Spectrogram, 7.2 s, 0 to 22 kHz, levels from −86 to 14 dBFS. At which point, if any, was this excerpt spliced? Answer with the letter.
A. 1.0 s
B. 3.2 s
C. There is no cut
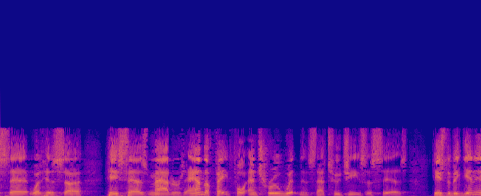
B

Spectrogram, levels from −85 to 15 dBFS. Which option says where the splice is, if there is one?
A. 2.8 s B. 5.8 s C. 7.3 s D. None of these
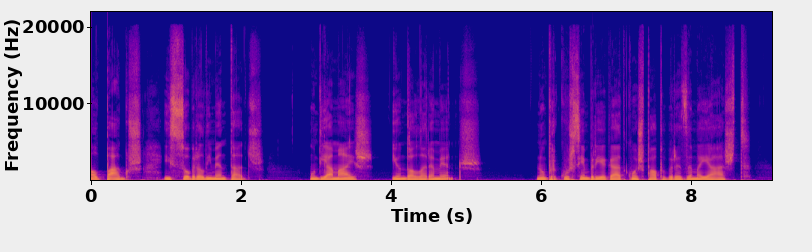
B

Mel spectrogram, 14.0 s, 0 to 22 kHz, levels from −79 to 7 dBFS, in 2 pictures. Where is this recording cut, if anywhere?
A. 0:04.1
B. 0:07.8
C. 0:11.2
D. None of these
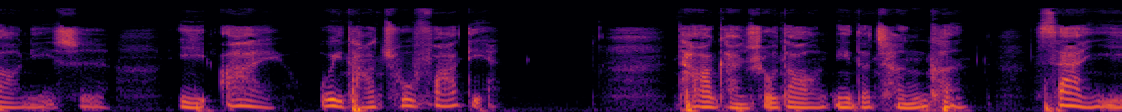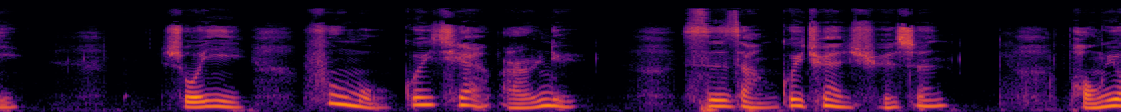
B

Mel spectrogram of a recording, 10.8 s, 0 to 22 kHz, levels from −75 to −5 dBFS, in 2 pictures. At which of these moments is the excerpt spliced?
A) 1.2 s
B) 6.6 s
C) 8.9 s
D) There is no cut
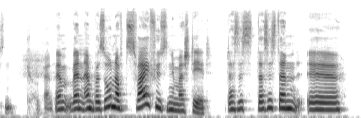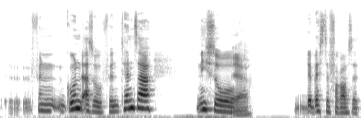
D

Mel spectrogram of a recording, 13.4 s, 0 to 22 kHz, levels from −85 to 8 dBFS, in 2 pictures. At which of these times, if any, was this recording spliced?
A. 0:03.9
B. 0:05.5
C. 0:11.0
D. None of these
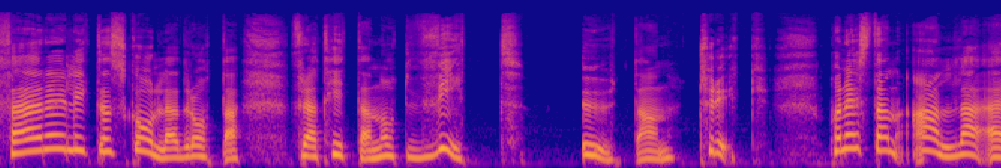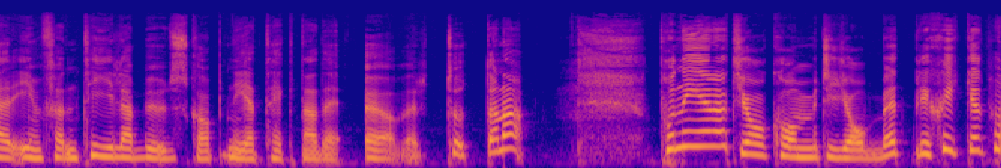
D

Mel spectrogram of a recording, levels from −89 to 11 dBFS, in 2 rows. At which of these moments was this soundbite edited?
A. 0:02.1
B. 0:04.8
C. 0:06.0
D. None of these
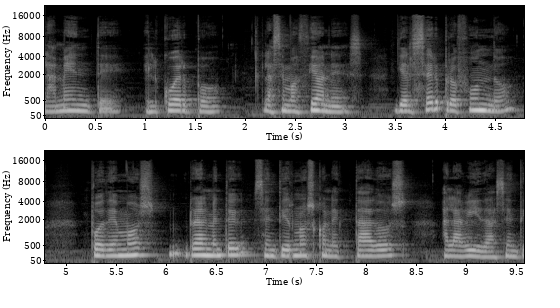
D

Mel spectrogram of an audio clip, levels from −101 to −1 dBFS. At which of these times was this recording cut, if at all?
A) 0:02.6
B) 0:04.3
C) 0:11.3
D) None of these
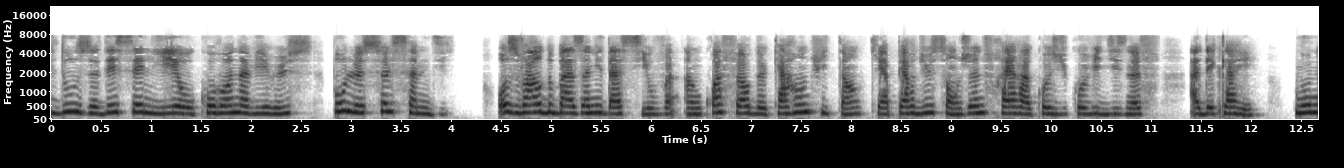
B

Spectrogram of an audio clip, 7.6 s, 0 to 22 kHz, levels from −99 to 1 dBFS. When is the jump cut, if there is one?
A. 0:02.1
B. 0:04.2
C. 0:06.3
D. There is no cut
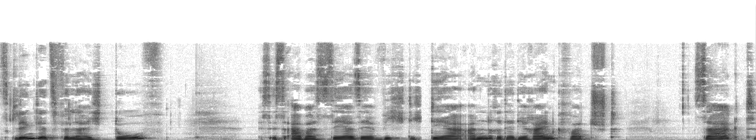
B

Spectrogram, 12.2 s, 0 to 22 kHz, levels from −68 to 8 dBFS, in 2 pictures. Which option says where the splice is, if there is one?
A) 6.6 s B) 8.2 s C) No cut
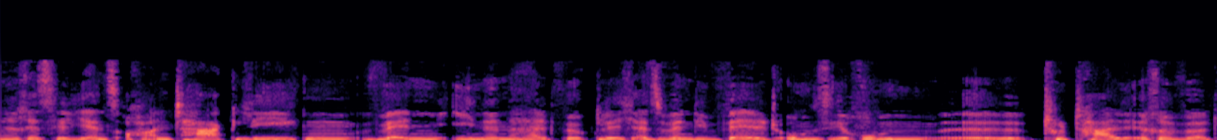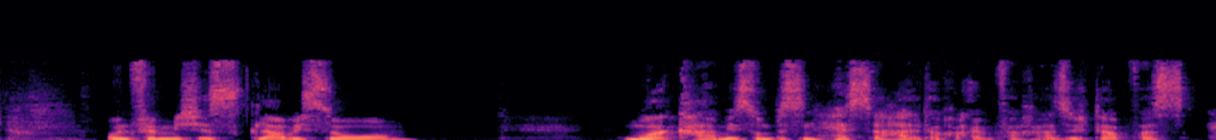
A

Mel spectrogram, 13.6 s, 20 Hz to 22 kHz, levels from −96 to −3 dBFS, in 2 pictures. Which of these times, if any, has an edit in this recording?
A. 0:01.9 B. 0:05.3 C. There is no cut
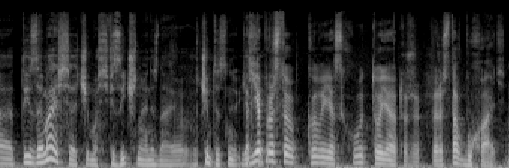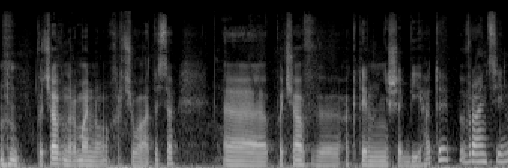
B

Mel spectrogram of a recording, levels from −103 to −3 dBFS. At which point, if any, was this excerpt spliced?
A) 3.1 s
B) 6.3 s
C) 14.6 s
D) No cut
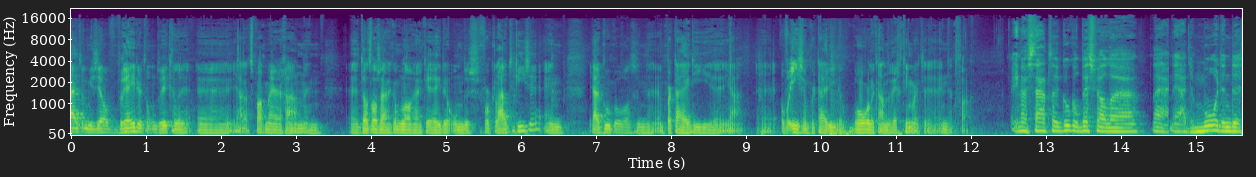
C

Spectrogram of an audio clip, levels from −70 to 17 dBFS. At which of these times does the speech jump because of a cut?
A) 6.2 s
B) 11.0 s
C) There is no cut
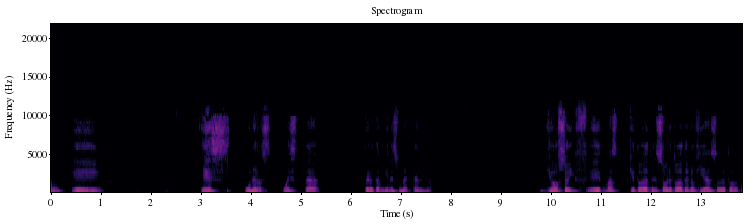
B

